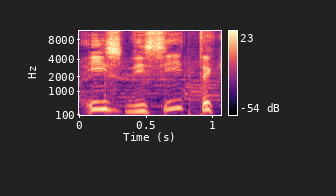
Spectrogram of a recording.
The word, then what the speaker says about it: Is This It: Dopo, però, prima ci ascoltiamo Is the Sit che leggo, sono Lead Strokes.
